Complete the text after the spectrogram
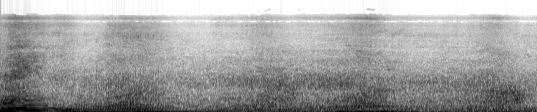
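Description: Tyres roll on the road as cars drive past.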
